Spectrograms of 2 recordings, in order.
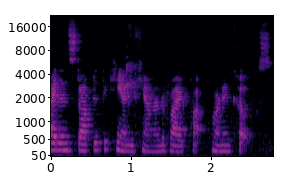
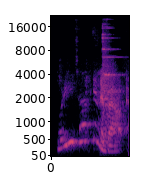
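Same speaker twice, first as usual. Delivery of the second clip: much higher mocking copy of his brother; mocking mimic; 13 semitones higher, 4 dB louder, faster than usual. Brother mimicking brother, high mocking echo. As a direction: parrot it back, higher and teasing. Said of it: "Alex mimicked".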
